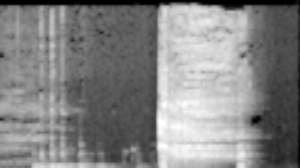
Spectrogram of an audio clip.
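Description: A cough: a short, low throaty vocal sound followed by one loud, harsh, rasping burst that cuts off abruptly.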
